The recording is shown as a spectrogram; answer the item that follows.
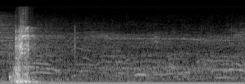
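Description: Live heavy metal band playing a last loud hit that breaks off about a third of a second in, leaving the faint murmur and scattered shouts of a stadium crowd.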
